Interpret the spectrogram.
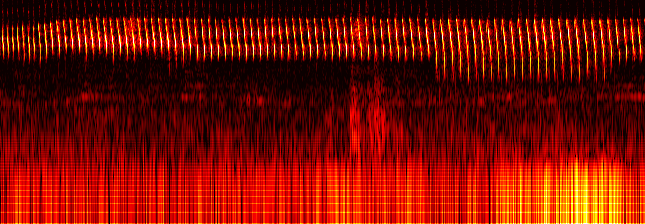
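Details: Canary in full song, a long roll meant to prompt silent canaries to sing: a fast, even, high buzzing trill running unbroken for over six seconds, dropping slightly in pitch near the middle.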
